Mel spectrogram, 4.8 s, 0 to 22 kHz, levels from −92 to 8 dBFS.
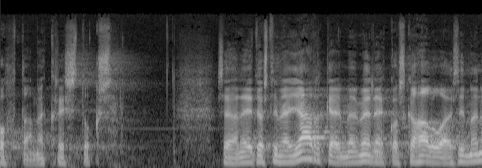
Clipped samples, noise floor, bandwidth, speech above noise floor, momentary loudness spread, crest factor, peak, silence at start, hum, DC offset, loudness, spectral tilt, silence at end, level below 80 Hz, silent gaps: under 0.1%; -50 dBFS; 16.5 kHz; 28 dB; 12 LU; 22 dB; -2 dBFS; 0 s; none; under 0.1%; -22 LUFS; -4 dB/octave; 0 s; -52 dBFS; none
